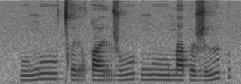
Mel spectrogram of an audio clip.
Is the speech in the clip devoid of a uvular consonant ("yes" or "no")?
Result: no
